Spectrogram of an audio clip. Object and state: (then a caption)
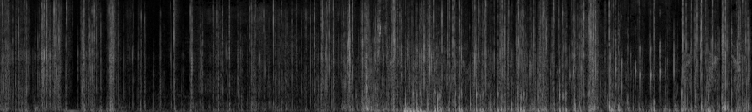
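Plastic foil bag being crinkled. A small, orange, printed plastic foil bag of party balloons, apparently full, is held in one hand near the microphone and handled with long pink nails that crinkle and scratch the foil. A dense stream of crisp crinkles, crackles and scratchy rustles runs throughout, growing louder and busier from about halfway through.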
